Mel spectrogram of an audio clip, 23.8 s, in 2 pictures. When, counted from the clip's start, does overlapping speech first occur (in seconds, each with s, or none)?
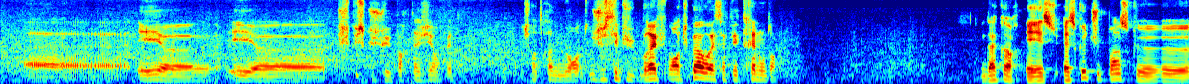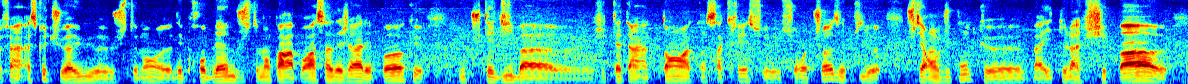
none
